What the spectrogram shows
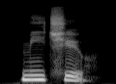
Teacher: In meet you, the T changes to a ch sound.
